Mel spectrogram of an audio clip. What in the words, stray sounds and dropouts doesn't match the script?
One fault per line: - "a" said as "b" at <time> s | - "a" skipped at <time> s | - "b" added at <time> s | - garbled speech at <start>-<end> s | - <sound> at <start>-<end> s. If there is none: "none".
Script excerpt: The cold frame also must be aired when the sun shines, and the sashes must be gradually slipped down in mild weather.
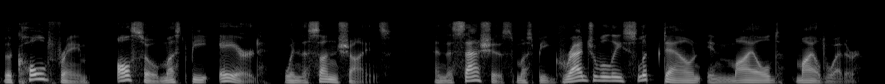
- "mild" added at 8.0 s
